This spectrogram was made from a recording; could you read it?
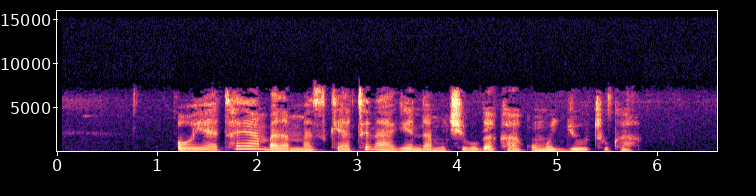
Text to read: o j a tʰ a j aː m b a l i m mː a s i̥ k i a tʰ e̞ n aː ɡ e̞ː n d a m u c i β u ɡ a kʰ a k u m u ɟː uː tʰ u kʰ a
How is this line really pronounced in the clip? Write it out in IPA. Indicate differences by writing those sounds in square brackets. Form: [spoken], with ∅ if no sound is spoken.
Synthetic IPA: o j a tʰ a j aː m b a l [a] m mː a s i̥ k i a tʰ e̞ n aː ɡ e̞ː n d a m u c i β u ɡ a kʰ a k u m u ɟː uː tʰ u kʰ a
